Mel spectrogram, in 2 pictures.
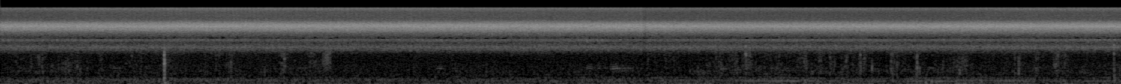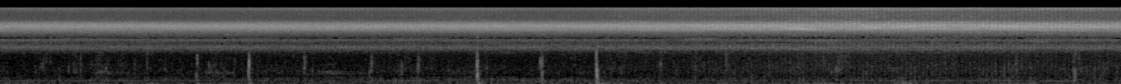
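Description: Night insects chorusing, a dense steady high-pitched buzzing trill that grows louder near the end, with faint scattered clicks underneath.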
